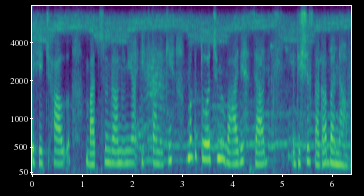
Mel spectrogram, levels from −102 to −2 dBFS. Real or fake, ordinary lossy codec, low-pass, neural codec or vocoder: fake; Opus, 24 kbps; 7.2 kHz; vocoder, 44.1 kHz, 128 mel bands every 512 samples, BigVGAN v2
